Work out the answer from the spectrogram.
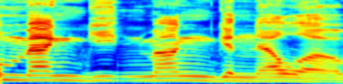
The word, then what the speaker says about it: Manganiello: how do you say his last name Joe Manganiello Manganiello Manganiello I believe it is yeah eivol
